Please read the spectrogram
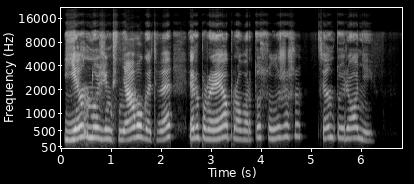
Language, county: Lithuanian, Klaipėda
